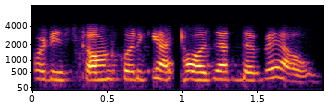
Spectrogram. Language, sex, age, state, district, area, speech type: Odia, female, 18-30, Odisha, Mayurbhanj, rural, conversation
